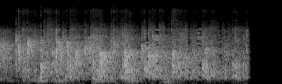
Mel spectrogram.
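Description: A class of students in a teacher-training session claps together, a dense, steady burst of many hands that runs for about two and a half seconds and then stops abruptly.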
